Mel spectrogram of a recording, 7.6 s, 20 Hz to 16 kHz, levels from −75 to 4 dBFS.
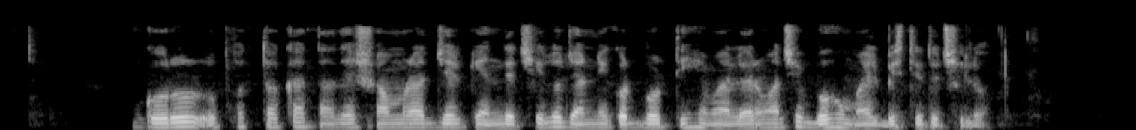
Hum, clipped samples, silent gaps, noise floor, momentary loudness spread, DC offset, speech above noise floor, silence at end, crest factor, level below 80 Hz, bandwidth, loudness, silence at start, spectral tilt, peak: none; under 0.1%; none; -78 dBFS; 8 LU; under 0.1%; 59 dB; 1 s; 18 dB; -54 dBFS; 8 kHz; -19 LUFS; 0.9 s; -4.5 dB/octave; -2 dBFS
